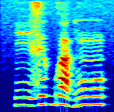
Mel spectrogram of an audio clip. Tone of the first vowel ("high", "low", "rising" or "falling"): low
